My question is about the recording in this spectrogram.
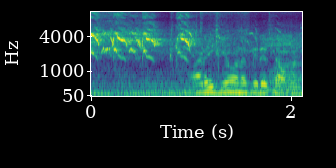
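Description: Birds chattering: a quick run of short, high calls that fades out about a second in.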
